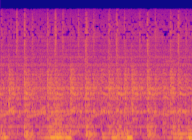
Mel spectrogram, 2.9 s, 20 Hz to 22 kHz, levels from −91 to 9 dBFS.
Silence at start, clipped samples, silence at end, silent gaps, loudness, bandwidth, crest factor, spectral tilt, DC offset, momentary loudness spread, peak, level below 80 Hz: 0 s; under 0.1%; 0 s; none; -15 LUFS; 17 kHz; 16 dB; -3 dB/octave; under 0.1%; 2 LU; 0 dBFS; -38 dBFS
